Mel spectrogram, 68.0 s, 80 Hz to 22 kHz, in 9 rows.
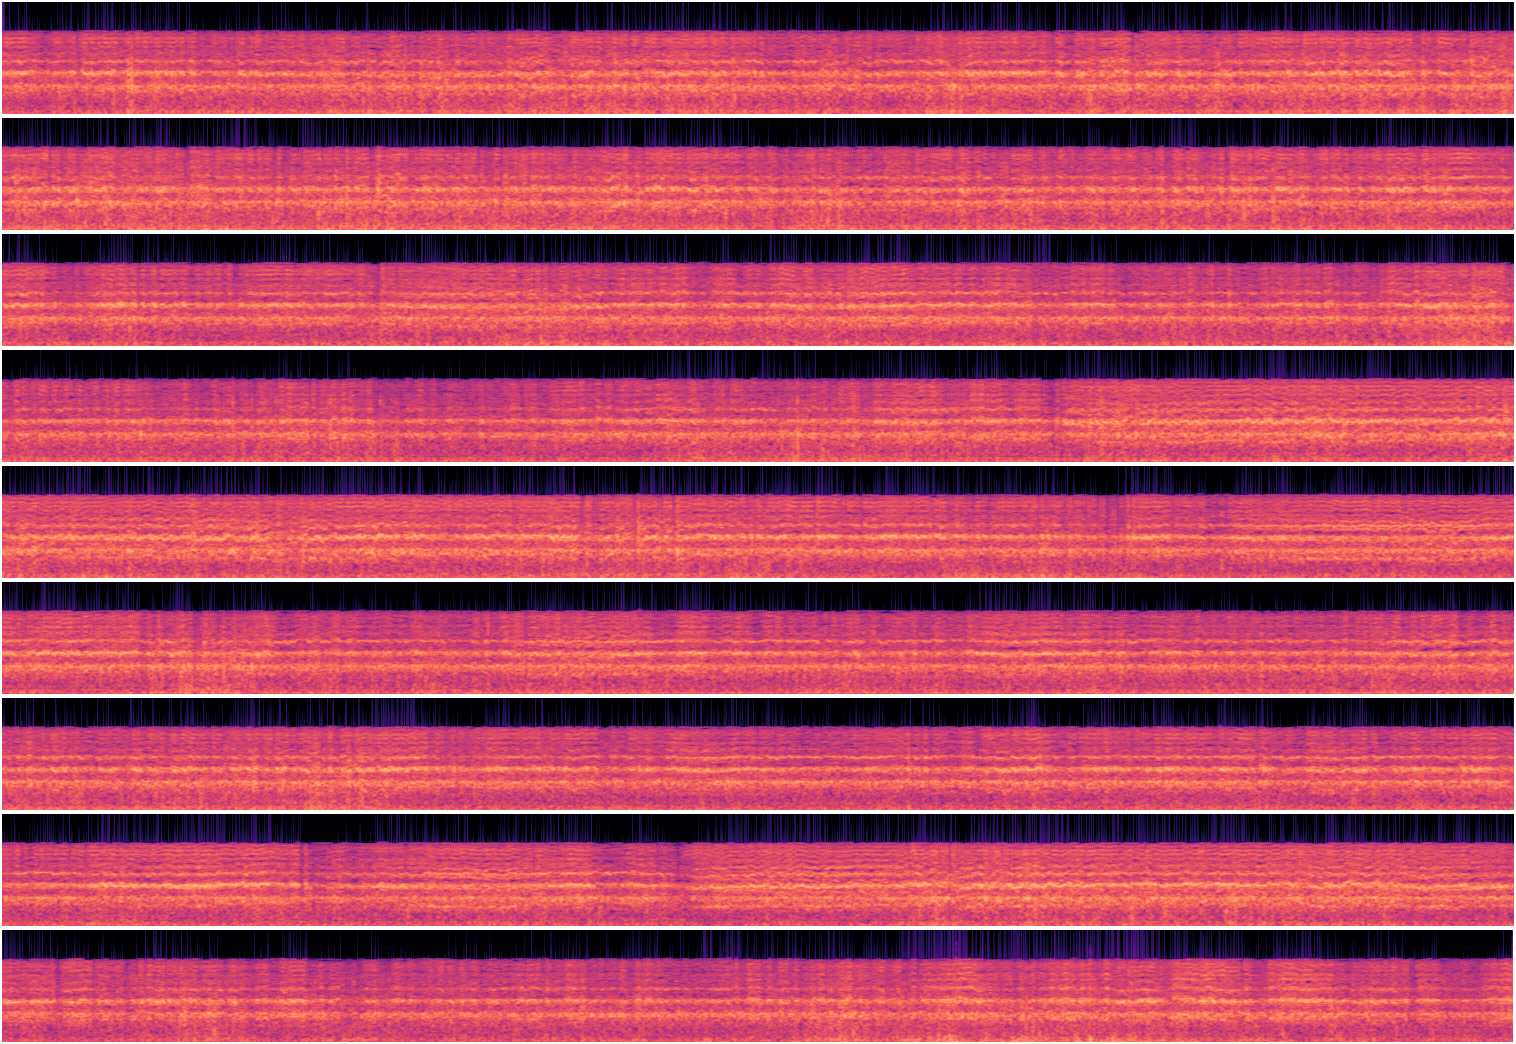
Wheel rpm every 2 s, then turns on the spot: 230, 220, 230, 230, 230, 230, 230, 230, 230, 230, 230, 230, 230, 230, 200, 190, 220, 240, 220, 230, 230, 230, 230, 240, 230, 230, 230, 220, 210, 200, 220, 230, 230, 240.
none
